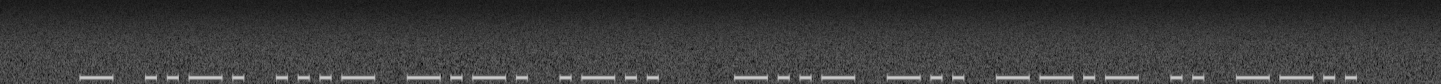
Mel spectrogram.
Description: Morse code, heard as a keyed tone, machine-sent, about 11 wpm, 310 Hz. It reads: TFVCL XDQIZ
